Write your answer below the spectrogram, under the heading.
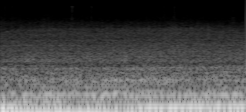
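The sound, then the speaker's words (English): Steady low engine rumble and road noise come from a car driving through Houston city traffic. The sound is constant and fairly loud, with no distinct separate events. “as I navigate through the perils of Houston traffic”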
